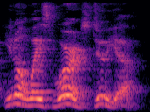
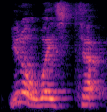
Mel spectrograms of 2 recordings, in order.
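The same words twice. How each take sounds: First: Higher, stress on "don't" in "you don't waste words"; wry quip. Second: Higher voice, stress on "don't", cut off; quip breaking off. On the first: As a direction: needle him dryly. John quips. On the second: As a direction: start the jab and stop. John quips, breaks off. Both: A narrator's reading.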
